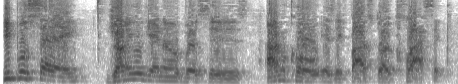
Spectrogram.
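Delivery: ordinary talk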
